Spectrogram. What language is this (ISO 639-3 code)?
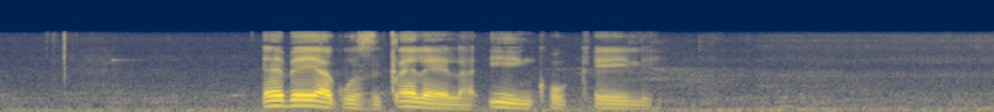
xho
